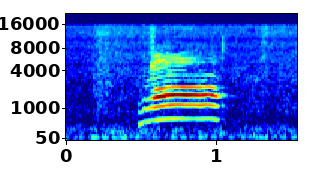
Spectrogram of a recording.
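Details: Young kitten wailing persistently in the morning with an alarmingly fearful voice; a single half-second meow that rises slightly, holds steady with rich overtones, then tails off, in a quiet indoor room.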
